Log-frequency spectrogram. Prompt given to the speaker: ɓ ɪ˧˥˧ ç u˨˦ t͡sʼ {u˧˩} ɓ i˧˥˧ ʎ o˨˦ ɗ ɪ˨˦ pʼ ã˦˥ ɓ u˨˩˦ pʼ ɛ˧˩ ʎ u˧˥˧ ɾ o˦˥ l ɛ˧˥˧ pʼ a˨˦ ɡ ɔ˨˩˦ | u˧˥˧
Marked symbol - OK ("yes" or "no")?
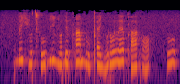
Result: no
